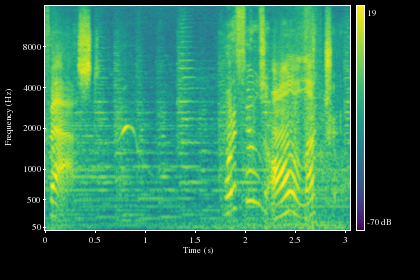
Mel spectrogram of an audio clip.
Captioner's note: lively music; person whistling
